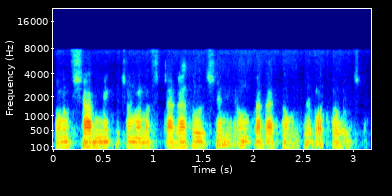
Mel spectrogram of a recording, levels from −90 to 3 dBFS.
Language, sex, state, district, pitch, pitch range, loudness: Bengali, male, Tripura, West Tripura, 100 Hz, 95-105 Hz, -23 LUFS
